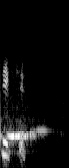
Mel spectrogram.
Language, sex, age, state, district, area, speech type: Maithili, female, 18-30, Bihar, Darbhanga, rural, conversation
